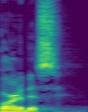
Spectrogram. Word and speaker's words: Barnabas: And the news came in verse 22 to the ears of the church of Jerusalem, and they sent Barnabas.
